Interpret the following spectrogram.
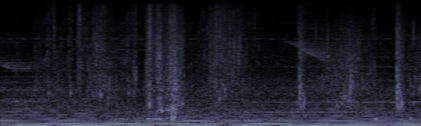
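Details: Low droning music with soft clicks and splashy rustles, and no animal voice. A brief descending whine passes midway through.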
